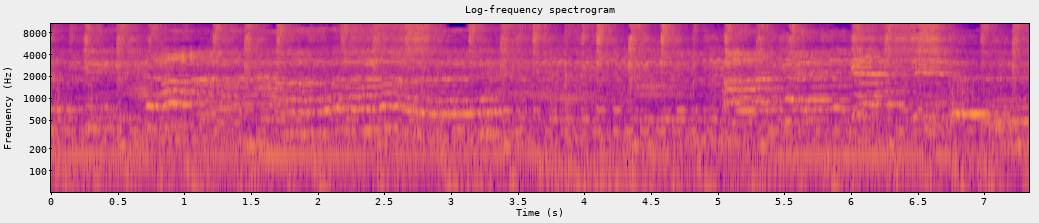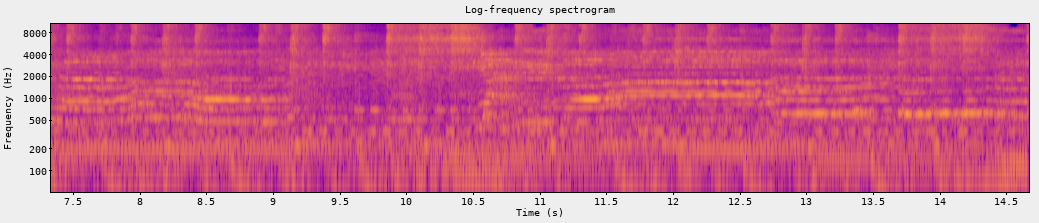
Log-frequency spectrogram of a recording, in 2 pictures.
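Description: A woman singing full-voiced over a six-string electric bass, a Yamaha TRB 1006J played through a 1970s Ampeg SVT amplifier, its low notes held and changing every second or two under the sung melody.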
